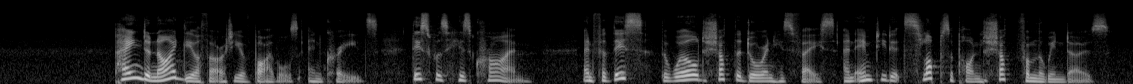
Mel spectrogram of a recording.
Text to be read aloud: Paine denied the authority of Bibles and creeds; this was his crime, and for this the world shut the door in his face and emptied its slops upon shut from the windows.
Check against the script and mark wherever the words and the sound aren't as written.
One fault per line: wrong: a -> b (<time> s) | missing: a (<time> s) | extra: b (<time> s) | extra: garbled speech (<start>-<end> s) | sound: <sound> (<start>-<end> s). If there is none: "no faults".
no faults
